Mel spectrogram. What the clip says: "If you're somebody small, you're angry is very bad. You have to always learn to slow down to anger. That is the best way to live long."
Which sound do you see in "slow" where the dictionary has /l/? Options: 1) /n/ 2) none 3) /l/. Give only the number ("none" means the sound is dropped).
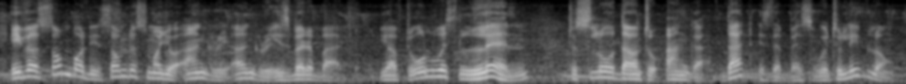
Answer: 3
